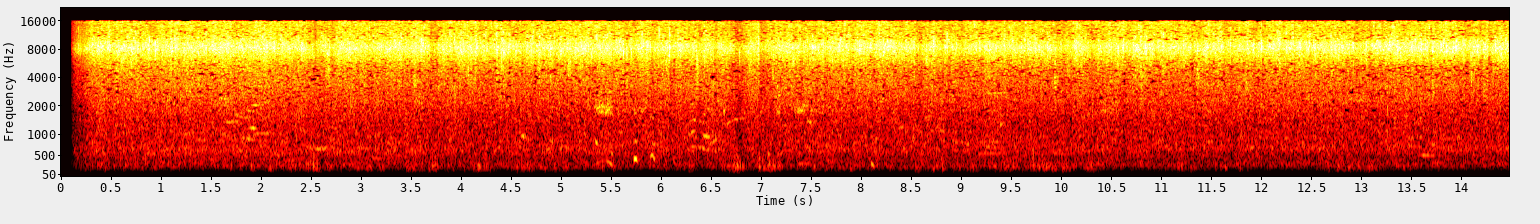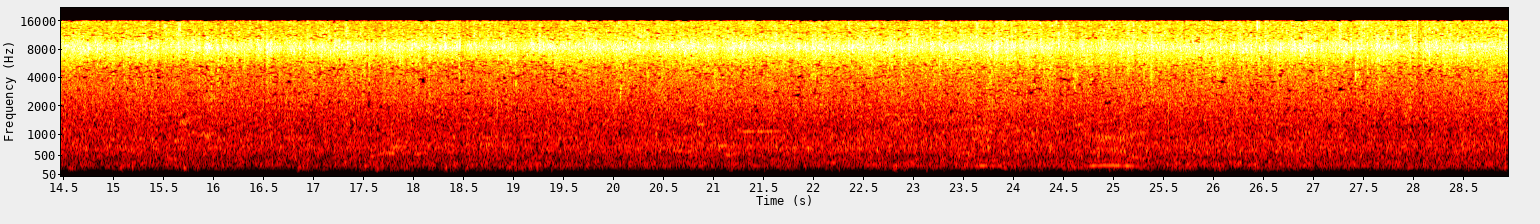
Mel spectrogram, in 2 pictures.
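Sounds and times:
heavy rain splashing into puddles: 0.1 - 28.9.

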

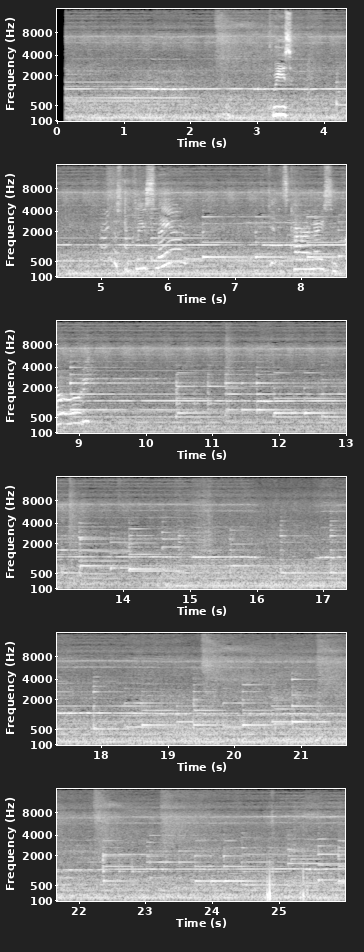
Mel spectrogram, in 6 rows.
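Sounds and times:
chime-like melody: 0.2 - 26.0.

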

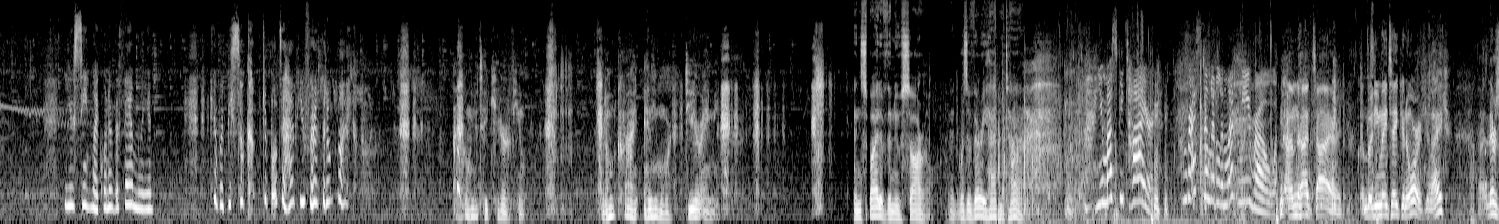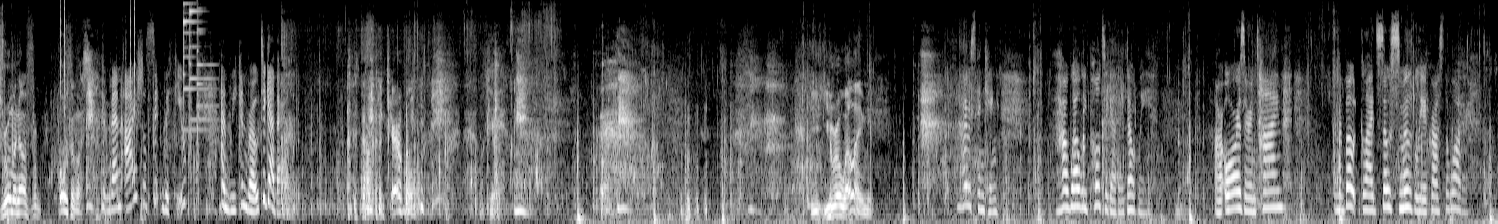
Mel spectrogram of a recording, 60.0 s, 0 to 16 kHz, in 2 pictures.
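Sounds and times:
oars rowing through water: 0.0 - 59.9
oar knocking: 19.8 - 27.7, 29.2 - 31.4, 41.4 - 44.9, 45.8 - 54.2, 55.4 - 57.1, 58.0 - 59.9.

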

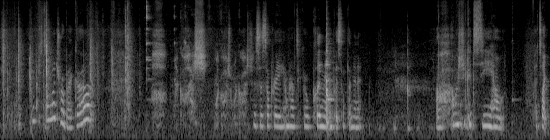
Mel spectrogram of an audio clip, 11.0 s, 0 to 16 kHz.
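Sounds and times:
woman whispering: 3.0 - 5.4.

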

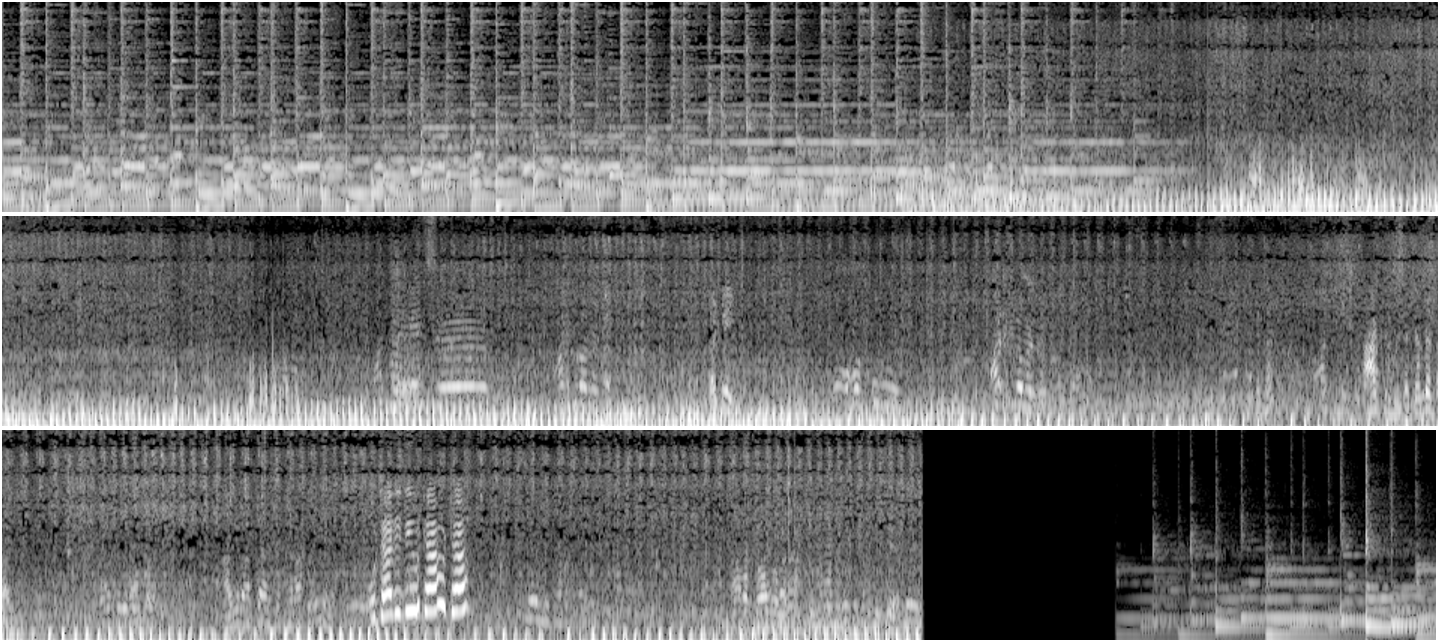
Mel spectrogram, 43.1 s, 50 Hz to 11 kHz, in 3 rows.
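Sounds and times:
motorcycle engine running: 8.0 - 37.9
voices speaking: 26.4 - 35.1.

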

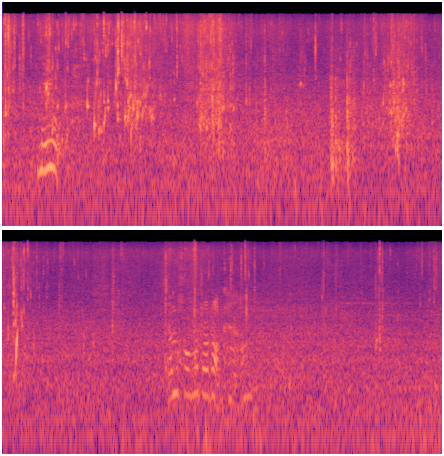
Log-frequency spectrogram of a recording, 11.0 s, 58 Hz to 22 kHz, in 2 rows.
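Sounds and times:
water splashing and dripping: 0.0 - 6.3.

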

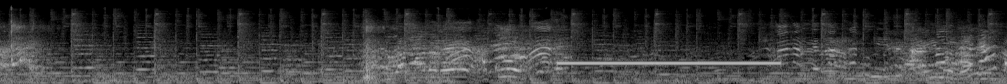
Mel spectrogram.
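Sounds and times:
background music: 0.0 - 10.0
women shouting and shrieking: 3.9 - 5.9
steady high beep tone: 5.6 - 7.9.

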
